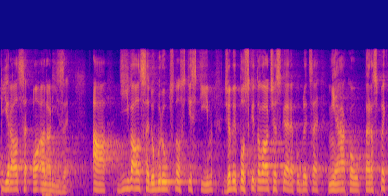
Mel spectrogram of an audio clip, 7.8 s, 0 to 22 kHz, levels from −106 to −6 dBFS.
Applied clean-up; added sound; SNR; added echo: none; none; none; none.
